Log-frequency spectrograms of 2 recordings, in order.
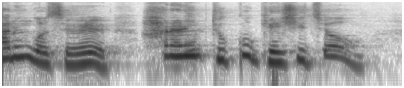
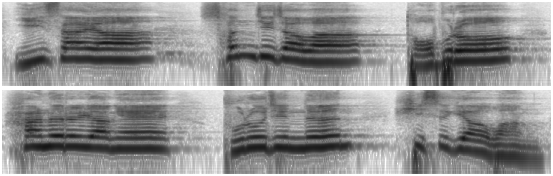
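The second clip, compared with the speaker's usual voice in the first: louder and slower, preaching at full force; rising preaching; 2 semitones higher, 7 dB louder, slower than usual. Real, not acted. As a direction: drive it home to the congregation. Preacher builds to climax.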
